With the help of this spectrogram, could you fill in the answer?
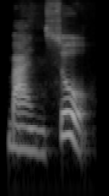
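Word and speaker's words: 많소: 만소를 예를 들면 겹받침 니은 히읗과 첫소리 자음 시옷이 만납니다. 그러면 만소라고 발음해요. 첫 번째 받침 니은은 그대로 발음하고요. 히읗은 첫소리로 이동을 한 후에 첫소리 자음 시옷과 결합하여 쌍시옷으로 발음해요. 그래서 쏘라고 발음합니다. 만쏘, 만쏘라고 발음해요. 우리 그럼 이제 퀴즈 정답 알아볼게요.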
